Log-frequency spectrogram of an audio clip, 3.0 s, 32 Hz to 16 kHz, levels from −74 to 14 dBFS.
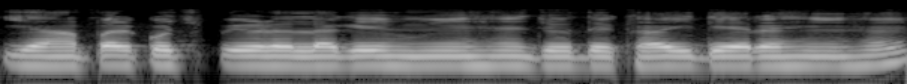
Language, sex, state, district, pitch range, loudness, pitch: Hindi, male, Chhattisgarh, Balrampur, 125-130 Hz, -14 LUFS, 125 Hz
